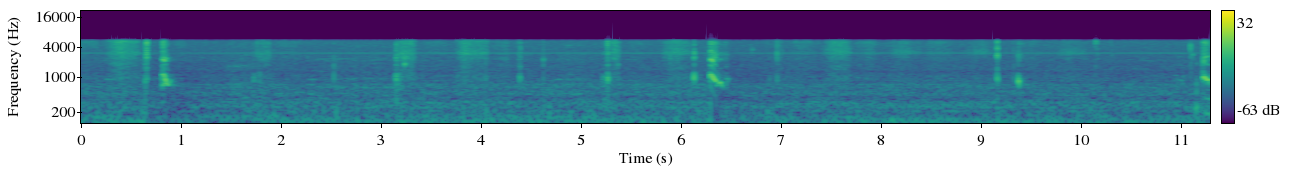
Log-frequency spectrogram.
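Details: Brief, abrupt voiced catches recur irregularly, roughly a dozen a minute, with soft babbling between them: hiccups.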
